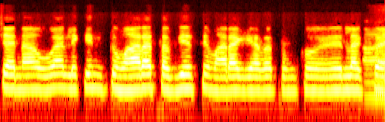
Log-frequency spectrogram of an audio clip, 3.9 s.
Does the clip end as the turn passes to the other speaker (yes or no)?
yes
